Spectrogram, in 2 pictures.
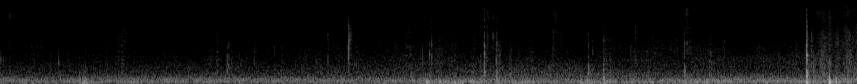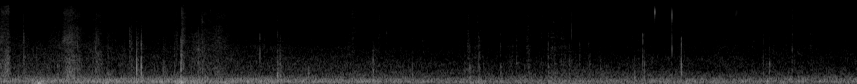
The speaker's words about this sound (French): Le vent souffle un peu plus fort, c'est marrant. Ça ouvre les pans de la, la porte en tissu de la tente. Le mouvement est magnifique.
